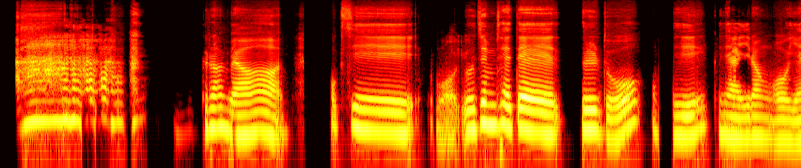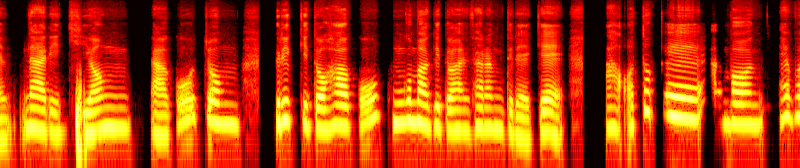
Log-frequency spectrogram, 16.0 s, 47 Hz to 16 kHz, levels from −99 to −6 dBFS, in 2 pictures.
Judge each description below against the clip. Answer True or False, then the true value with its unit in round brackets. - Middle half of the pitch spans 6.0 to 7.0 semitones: False (5.6 semitones)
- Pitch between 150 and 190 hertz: True (185 Hz)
